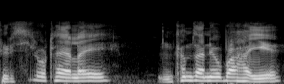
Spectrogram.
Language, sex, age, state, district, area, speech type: Bodo, male, 60+, Assam, Baksa, urban, spontaneous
